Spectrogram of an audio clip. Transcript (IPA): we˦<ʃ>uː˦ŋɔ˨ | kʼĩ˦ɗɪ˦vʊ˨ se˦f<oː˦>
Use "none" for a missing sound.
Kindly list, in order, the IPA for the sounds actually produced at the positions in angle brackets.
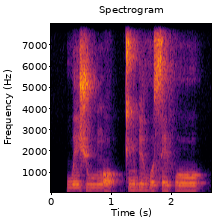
ʃ, oː˦

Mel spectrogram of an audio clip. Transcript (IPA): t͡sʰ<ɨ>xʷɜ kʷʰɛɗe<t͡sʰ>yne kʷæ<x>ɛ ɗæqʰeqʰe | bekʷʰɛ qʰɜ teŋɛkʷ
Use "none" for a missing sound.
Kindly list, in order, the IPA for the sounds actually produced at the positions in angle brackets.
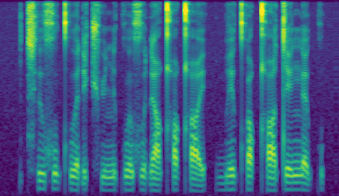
ɨ, t͡ʃʰ, xʷ

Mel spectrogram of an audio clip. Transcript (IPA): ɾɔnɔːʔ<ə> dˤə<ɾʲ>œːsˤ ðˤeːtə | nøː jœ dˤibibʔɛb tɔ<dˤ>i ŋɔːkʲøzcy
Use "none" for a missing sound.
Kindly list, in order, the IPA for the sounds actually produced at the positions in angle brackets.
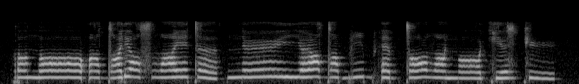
ɔ, ɾʲ, ðˤ

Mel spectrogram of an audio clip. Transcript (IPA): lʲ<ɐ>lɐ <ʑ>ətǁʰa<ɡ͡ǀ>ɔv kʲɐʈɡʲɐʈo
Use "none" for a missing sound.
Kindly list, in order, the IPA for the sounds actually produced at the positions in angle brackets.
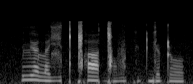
ɐ, ʑ, ɡ͡ǀ

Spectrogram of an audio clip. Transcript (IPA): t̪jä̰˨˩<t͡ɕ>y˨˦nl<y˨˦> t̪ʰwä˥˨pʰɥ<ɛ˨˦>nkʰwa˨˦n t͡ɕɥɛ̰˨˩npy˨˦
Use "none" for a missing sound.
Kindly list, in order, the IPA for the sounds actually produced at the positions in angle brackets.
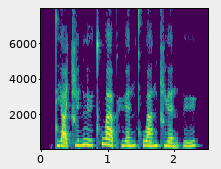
t͡ɕ, y˨˦, ɛ˨˦

